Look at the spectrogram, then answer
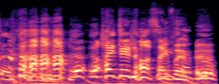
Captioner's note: laughs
